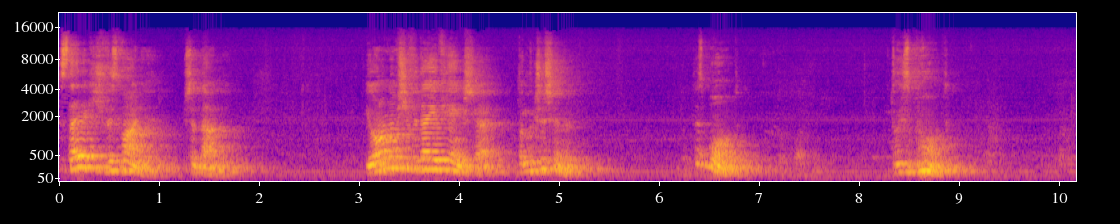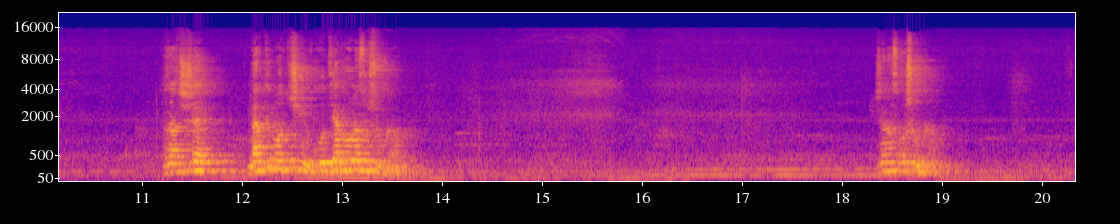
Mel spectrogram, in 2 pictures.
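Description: A man speaks with animation through a microphone and loudspeakers, with pauses between phrases.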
